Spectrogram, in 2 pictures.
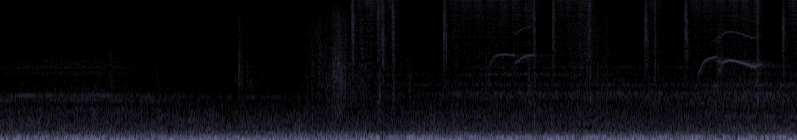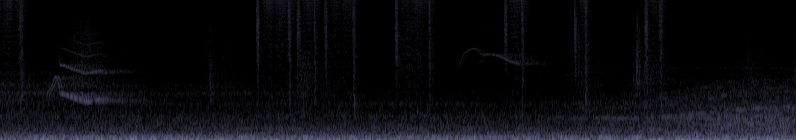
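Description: Short electronic clicks and chirps sound again and again.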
